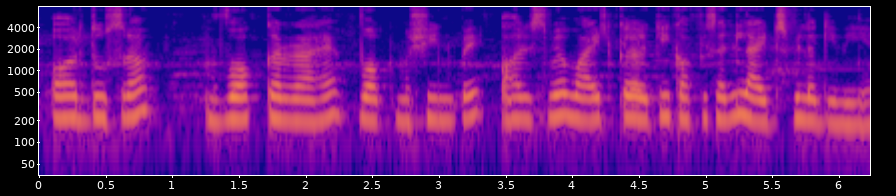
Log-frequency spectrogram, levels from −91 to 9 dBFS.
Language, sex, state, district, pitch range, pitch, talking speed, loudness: Hindi, male, Bihar, Sitamarhi, 205-225 Hz, 215 Hz, 200 wpm, -32 LUFS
